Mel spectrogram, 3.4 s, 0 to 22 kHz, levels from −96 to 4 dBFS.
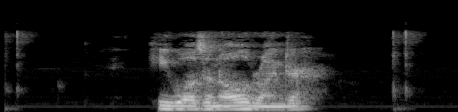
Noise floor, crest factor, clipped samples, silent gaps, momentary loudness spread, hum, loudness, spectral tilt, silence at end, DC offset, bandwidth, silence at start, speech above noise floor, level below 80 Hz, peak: -76 dBFS; 16 dB; under 0.1%; none; 12 LU; none; -23 LUFS; -6.5 dB/octave; 1.05 s; under 0.1%; 7.4 kHz; 1.2 s; 54 dB; -62 dBFS; -10 dBFS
